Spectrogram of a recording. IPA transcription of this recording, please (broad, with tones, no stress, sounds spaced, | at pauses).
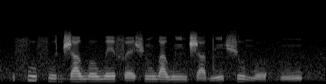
f u˦ f u˧ d͡ʒ a˧ w o˧ w e˧ f ɛ˨ ʃ ũ˧ w a˧ w ĩ˧ d͡ʒ a˨ d ĩ˨˦ ʃ u˦˨ m o˨ h ũ˨˦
